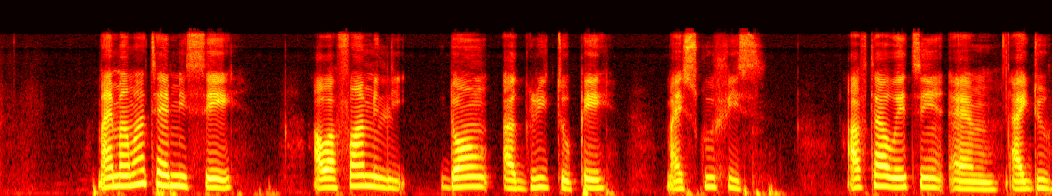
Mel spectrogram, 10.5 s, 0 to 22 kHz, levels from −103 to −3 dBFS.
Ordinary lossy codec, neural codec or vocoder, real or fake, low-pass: Opus, 64 kbps; none; real; 10.8 kHz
